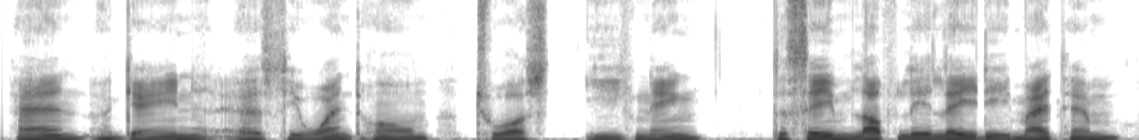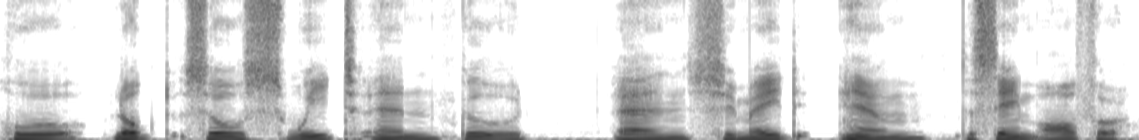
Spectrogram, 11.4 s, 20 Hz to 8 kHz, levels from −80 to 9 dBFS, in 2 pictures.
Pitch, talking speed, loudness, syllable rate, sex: 135 Hz, 140 wpm, -19 LUFS, 3.8 syllables/s, male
